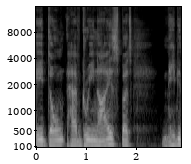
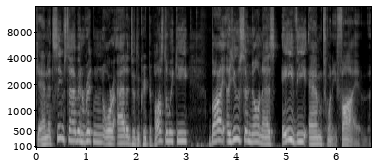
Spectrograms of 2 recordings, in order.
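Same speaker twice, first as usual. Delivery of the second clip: ordinary delivery, nothing marked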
